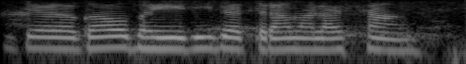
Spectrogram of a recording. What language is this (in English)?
Marathi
